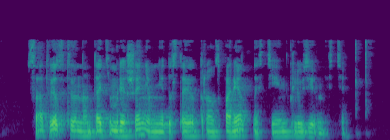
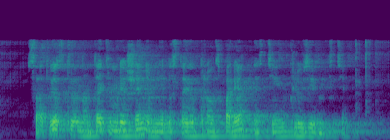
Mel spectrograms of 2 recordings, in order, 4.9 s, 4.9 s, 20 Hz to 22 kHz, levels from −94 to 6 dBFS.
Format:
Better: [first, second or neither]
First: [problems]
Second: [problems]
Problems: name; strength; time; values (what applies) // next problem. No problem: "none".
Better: first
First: none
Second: room echo; dies away in 1.9 s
